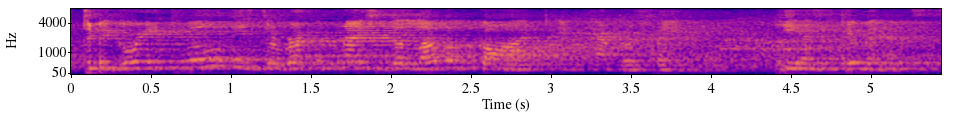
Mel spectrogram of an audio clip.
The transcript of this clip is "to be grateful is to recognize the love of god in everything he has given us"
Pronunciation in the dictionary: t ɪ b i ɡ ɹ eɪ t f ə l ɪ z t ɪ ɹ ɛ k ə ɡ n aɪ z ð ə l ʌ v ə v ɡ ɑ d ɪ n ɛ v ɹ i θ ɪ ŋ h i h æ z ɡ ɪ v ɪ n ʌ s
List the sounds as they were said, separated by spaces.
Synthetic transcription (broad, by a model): t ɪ b i ɡ ɹ eɪ t f ə l ɪ z t ɪ ɹ ɛ k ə ɡ n aɪ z ð ə l ʌ v ə v ɡ ɑ d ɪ n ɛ p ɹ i f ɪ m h i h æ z ɡ ɪ v ɪ n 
